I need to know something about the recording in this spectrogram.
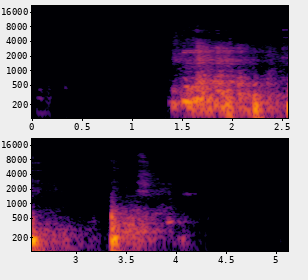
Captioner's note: laugh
